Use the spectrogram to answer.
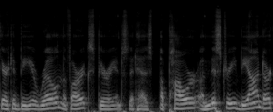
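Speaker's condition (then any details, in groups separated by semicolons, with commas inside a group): No condition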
